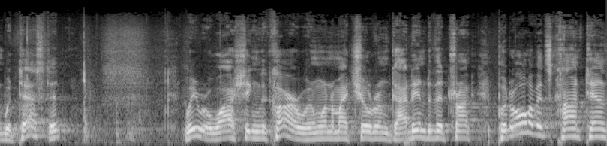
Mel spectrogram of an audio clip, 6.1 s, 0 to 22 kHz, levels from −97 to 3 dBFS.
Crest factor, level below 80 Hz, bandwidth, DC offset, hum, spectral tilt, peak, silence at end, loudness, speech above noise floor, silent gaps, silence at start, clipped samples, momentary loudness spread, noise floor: 16 dB; -48 dBFS; 16 kHz; under 0.1%; none; -5 dB/octave; 0 dBFS; 0 s; -16 LUFS; 20 dB; none; 0 s; under 0.1%; 15 LU; -36 dBFS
